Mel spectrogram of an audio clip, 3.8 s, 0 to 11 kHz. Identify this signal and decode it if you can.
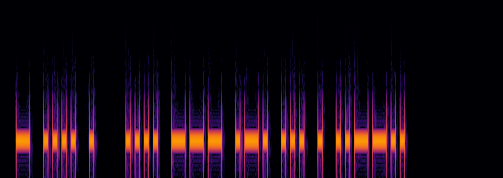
Morse code, heard as a keyed tone, about 34 wpm, 700 Hz. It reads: THE HORSE?
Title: Sentences from Top 500 Words 35wpm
